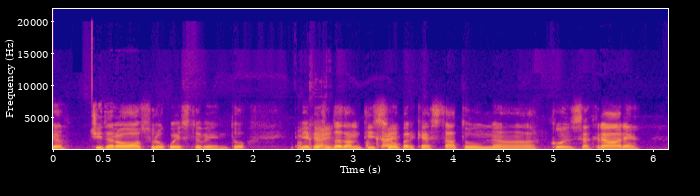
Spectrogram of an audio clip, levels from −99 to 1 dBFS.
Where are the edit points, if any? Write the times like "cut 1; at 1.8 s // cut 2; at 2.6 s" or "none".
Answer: none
